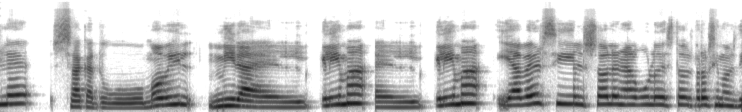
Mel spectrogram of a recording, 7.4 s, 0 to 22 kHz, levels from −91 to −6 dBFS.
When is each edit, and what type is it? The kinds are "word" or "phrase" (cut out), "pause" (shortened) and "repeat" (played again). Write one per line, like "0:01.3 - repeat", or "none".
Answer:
0:03.8 - repeat
0:05.7 - word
